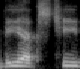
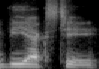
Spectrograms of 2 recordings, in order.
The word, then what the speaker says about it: VXT: I think I've heard Deonna and Chelsea say VXT. I think it's supposed to be pronounced Vexed. Hmm. Yeah, I think it's supposed to be Vexed.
